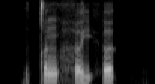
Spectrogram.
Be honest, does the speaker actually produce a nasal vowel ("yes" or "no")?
no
